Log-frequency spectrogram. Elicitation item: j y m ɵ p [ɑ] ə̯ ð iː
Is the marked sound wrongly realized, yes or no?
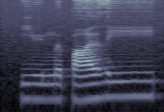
no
